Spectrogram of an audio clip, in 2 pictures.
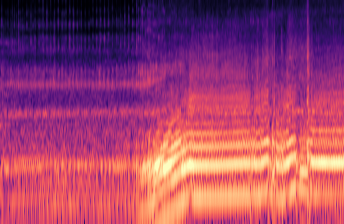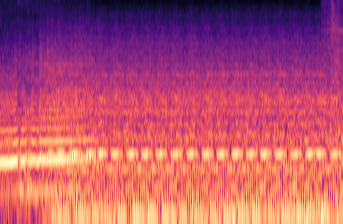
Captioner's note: revving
